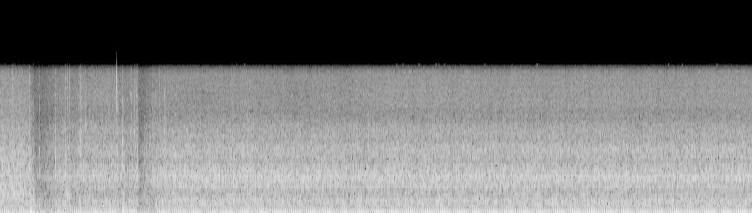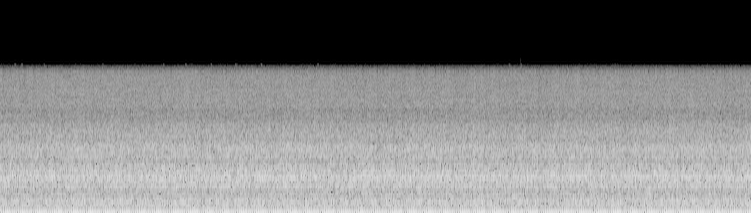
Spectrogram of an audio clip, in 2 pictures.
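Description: Car engine idling steadily, heard from inside the cabin as an even low hum. A few brief knocks break it about one to three seconds in.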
